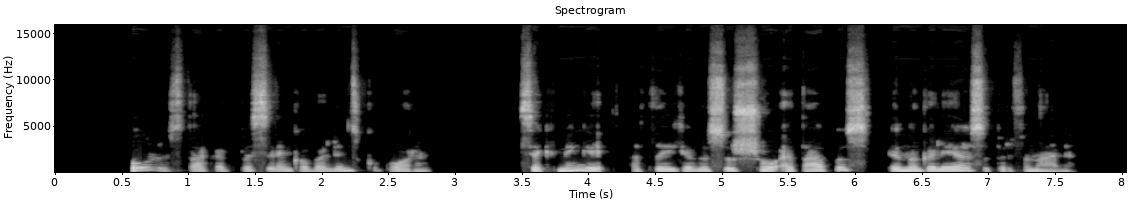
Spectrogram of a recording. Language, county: Lithuanian, Vilnius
